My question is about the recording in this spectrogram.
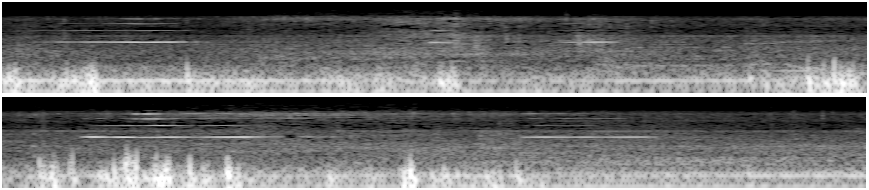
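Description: Tugboat's onboard machinery humming steadily with a low, even drone. Several thumps come between about four and six and a half seconds in, and short high beeping tones sound now and then.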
